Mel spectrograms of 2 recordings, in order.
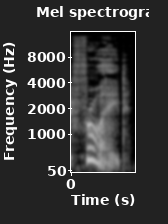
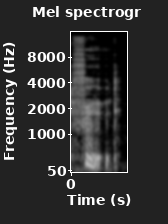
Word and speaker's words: Freud: Now, for those not from here, I'm saying food, but we're anywhere else were anyone else to talk about that street. They'd call it Freud. But in Detroit, we pronounce it Frood.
